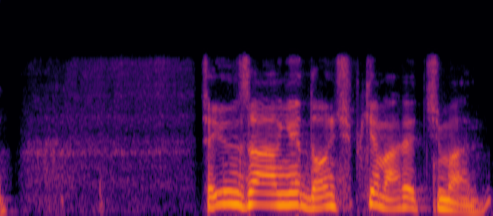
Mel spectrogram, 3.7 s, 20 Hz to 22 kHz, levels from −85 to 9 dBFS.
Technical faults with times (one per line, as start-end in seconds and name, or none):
2.19-2.23 short concealed packet loss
